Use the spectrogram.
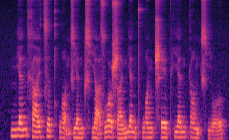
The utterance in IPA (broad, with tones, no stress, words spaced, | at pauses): mjɛ˥nxa˧˥ɪ̯ t͡sɹ̩˥˩kʰwɑ̰˨˩ŋɕjɛ˧˥n t͡ɕʰjä̰˨˩swɔ˥˩ʂa˧˥ɪ̯ mjɛ˥˩npʰwɑ˥ŋʈ͡ʂʰe˥ɪ̯ pʰjɛ˥n kɑ˥˩ŋt͡ɕʰjo˧˥ʊ̯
